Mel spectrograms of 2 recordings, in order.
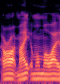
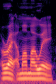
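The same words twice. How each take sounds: First: Casual Australian soldier's radio reply; Australian accent. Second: Lightly imitated American soldier voice; American accent. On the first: Retold or imitated. Gamer shows what his soldier should say, in an Australian accent. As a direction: say it in broad everyday Australian. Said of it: "why isn't he speaking Australian". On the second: Gamer mimics his soldier's radio reply, in an American accent. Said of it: "He had an American accent".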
